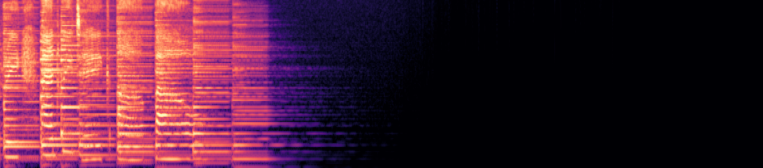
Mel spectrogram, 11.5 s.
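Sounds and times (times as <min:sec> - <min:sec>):
classical minuet in G major: 0:00.0 - 0:04.3.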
